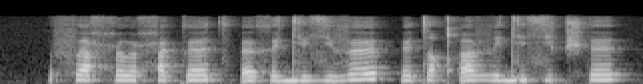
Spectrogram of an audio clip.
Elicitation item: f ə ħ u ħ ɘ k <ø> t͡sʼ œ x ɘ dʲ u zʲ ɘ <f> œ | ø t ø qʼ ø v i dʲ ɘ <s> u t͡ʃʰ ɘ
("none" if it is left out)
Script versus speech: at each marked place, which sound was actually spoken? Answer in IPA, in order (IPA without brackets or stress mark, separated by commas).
œ, v, sʲ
